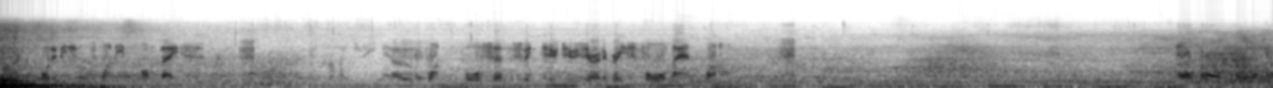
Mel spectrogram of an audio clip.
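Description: A jet engine rumbles in the distance.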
